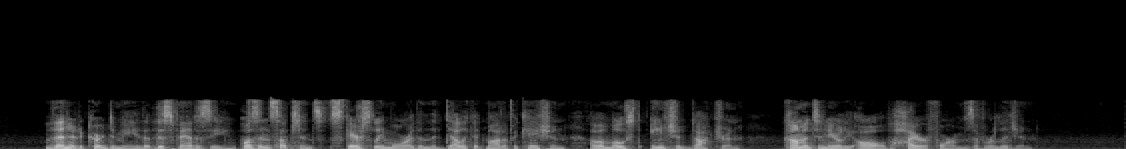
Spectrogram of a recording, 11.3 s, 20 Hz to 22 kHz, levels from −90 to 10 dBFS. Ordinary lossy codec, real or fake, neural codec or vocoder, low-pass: AAC, 32 kbps; real; none; 7.2 kHz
